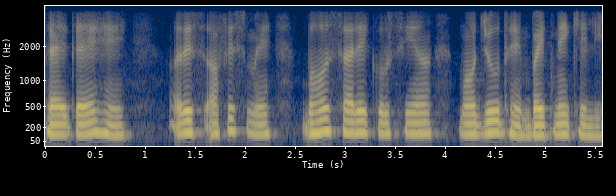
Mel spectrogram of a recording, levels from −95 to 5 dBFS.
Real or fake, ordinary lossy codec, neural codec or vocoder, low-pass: real; none; none; 3.6 kHz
